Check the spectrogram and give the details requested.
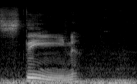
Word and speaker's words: Stein: always been spelled stained we pronounce it Steen but it's always been spelled that way well this guy came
